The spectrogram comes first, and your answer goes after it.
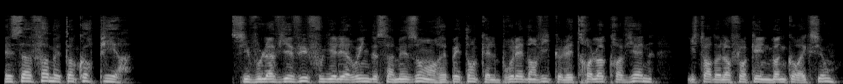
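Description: A man's voice: medium pitch, fairly even intonation, fairly quick, darkish tone, slightly rough, no room sound, clean studio sound, voice pushed up, close to an everyday voice. A man voicing a blunt, somewhat bitter young village man in a storybook reading.

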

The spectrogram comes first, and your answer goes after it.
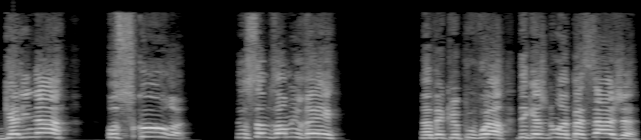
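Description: A man voicing a desperate, trapped noblewoman who cries out in shrill, wailing tones. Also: fairly even intonation, measured pace, pushed and bright, full character voice. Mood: screaming.

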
